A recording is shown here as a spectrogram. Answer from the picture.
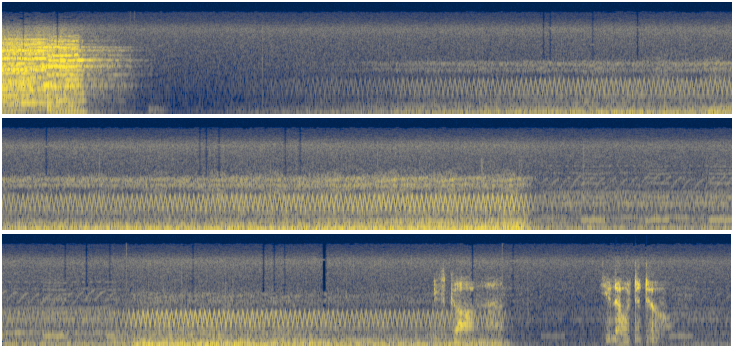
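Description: Science-fiction spacecraft engine sound effect: a steady rushing drone with a hum that swells up over several seconds. It drops suddenly to a quieter layer with a regular pulsing beep, then swells again and cuts off just before the end. The closing theme music fades out about a second in.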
